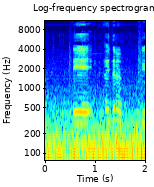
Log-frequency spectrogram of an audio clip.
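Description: Car being driven, heard from inside the cabin: a steady low rumble of engine and tyres on a rough, patched road surface.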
